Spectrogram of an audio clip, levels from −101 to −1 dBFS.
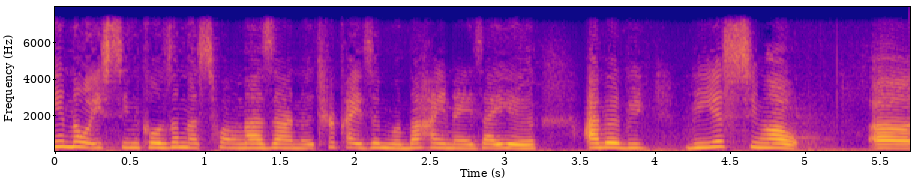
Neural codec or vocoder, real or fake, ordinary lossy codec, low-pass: codec, 16 kHz, 0.5 kbps, X-Codec, HuBERT features, trained on general audio; fake; none; 7.2 kHz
